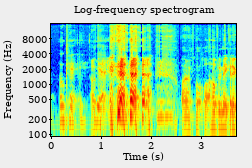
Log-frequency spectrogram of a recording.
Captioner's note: laughing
